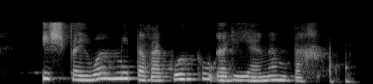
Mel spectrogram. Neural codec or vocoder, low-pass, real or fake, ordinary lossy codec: codec, 16 kHz, 1 kbps, X-Codec, HuBERT features, trained on general audio; 7.2 kHz; fake; MP3, 48 kbps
